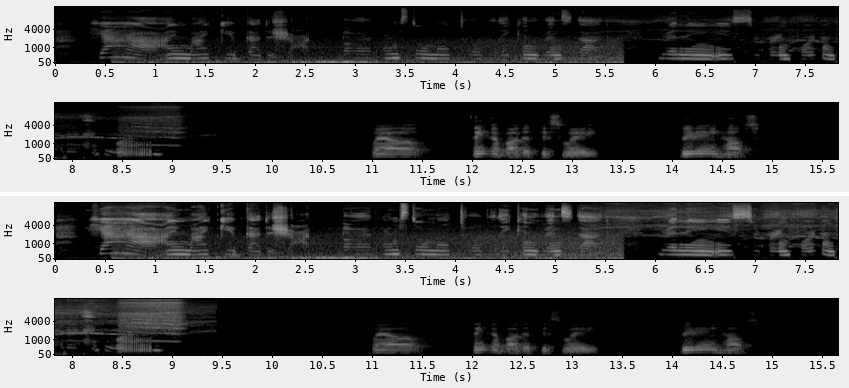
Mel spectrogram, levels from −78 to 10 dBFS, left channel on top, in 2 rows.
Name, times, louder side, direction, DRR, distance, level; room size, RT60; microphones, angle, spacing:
voice 1, 0.0-2.6 2.8-9.5, right 11 dB, 65° right, 0.9 m, -36 dB
sound 1, 0.6-5.7, right 2 dB, 90° right, 1.1 m, -47 dB
voice 2, 11.0-11.6 12.0-13.3 14.1-14.9, left 3 dB, 55° left, 1.3 m, -43 dB
head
